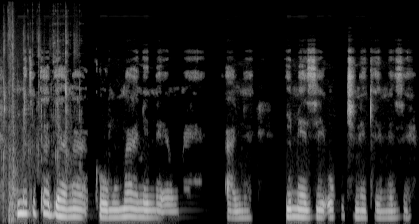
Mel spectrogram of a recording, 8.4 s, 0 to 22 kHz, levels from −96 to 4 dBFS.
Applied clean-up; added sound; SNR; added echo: classical method spectral subtraction.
